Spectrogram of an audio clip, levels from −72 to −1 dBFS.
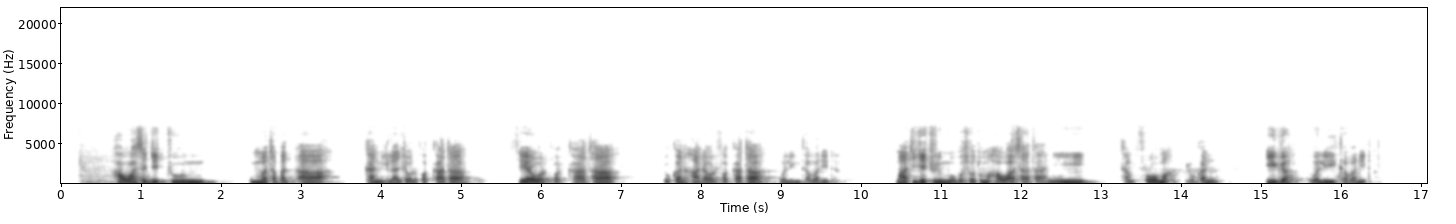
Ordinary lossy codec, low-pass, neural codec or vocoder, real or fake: AAC, 32 kbps; 7.2 kHz; none; real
